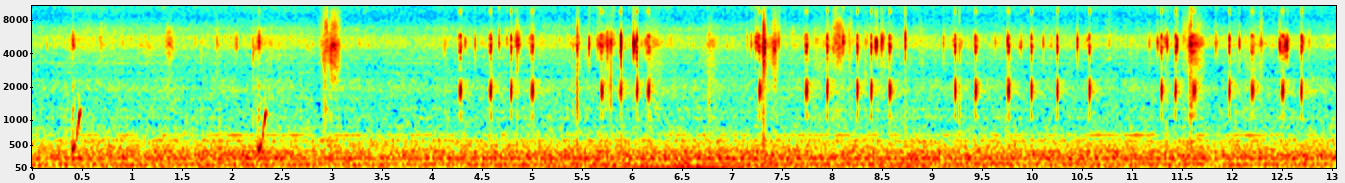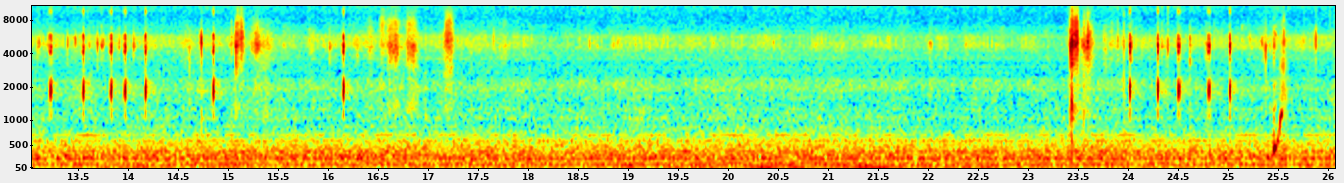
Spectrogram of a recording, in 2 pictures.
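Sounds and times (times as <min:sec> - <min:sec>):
faint low hum: 0:00.0 - 0:26.0.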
